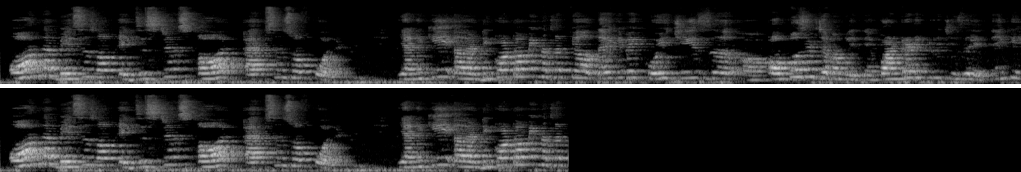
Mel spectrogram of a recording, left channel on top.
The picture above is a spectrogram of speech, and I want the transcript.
on the basis of existence और एब्सेंस ऑफ क्वालिटी, यानी कि डिकोटोमी मतलब क्या होता है कि भाई कोई चीज ऑपोजिट जब हम लेते हैं, कॉन्ट्राडिक्टरी चीजें लेते हैं कि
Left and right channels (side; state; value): right; drops out; at 5.7 s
